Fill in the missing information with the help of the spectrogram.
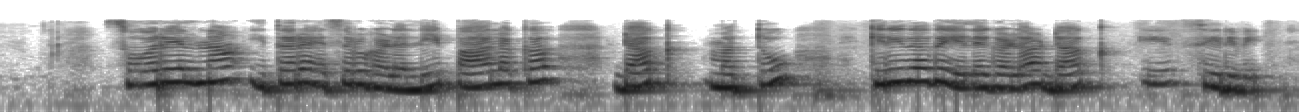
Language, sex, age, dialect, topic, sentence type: Kannada, female, 51-55, Coastal/Dakshin, agriculture, statement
